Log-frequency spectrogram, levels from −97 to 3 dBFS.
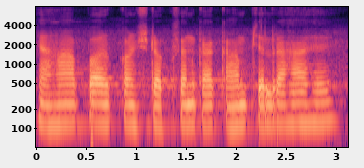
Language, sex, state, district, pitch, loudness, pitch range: Hindi, male, Uttar Pradesh, Lucknow, 120 Hz, -18 LUFS, 115-120 Hz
